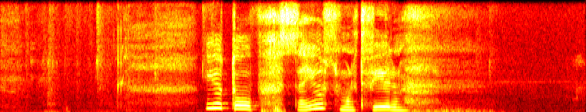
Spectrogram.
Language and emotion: Russian, sad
